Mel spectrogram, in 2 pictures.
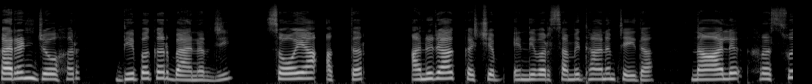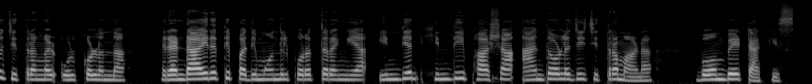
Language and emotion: Malayalam, neutral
